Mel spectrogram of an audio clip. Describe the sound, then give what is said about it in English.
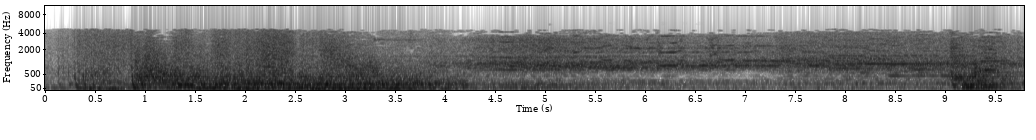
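A big explosion, filmed for a movie scene, erupts with a heavy, booming roar that swells for a few seconds, then settles into a long rumbling, crackling wash of debris and low noise, with a final thump near the end; a telegraph pole set into a hole in the street is blown up, knocking a car into the air. “This is a big, huge explosion that we shot.”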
